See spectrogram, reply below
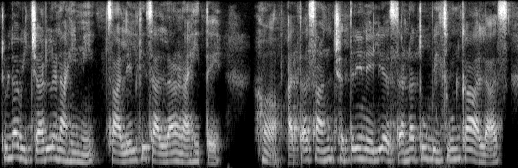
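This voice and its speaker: A woman reading the part of a worried, scolding middle-aged mother in an audiobook, speaking in sharp, clipped commands. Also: fairly low pitch, moderate pace, lightly acted.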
